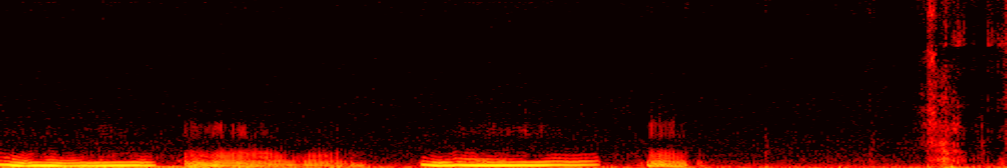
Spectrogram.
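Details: Loud droning, almost humming snores from a sleeping pet, two long and several shorter bursts with quiet gaps between: snoring.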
